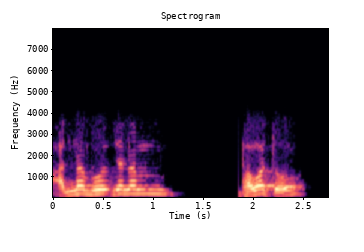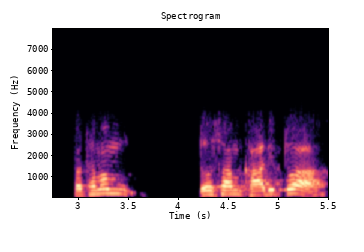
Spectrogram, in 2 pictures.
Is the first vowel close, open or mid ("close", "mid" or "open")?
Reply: open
